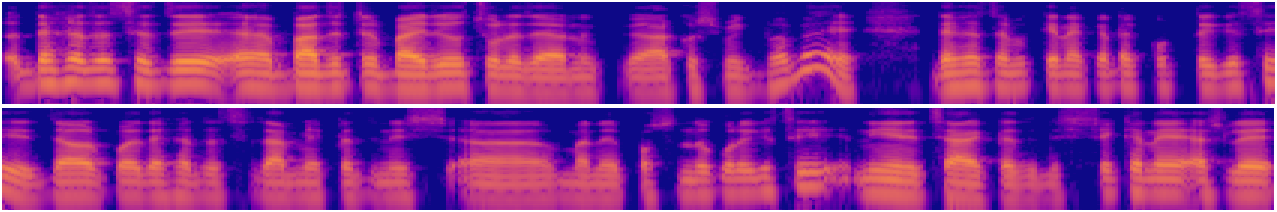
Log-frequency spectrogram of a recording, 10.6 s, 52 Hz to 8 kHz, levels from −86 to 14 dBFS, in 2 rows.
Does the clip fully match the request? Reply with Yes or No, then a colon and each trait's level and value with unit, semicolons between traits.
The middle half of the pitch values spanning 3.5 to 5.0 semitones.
No: average, 3.1 semitones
